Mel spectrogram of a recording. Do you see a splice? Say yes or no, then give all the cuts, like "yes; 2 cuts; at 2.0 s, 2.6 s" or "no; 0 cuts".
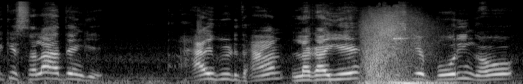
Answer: yes; 3 cuts; at 1.8 s, 2.9 s, 4.0 s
